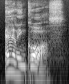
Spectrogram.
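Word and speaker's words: ἔλεγχος: antes do que, então esse gama recebe o som de N e o que permanece CH. Tá? É o CH, a gente já viu isso aqui lá no alfabeto grego, lá no início, né? Equivalente de que é o CH, tá? E aqui, ó, o CH do que. Então, a palavra é lida como elenkos.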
